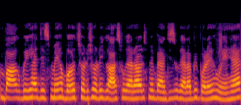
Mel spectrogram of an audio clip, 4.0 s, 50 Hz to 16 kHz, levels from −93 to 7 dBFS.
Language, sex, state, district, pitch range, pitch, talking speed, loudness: Hindi, female, Delhi, New Delhi, 215-235 Hz, 230 Hz, 250 wpm, -16 LUFS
